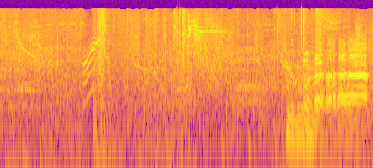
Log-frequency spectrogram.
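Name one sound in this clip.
Blaster shots zap in quick bursts.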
